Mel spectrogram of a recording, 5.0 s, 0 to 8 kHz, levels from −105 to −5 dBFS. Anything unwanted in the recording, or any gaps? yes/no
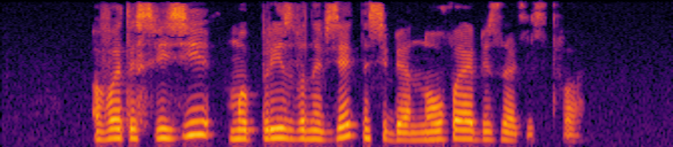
no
